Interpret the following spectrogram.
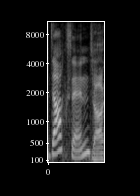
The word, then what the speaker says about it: dachshund: fashioned i said dashand right dashes okay good i did it right a dachshund would be how you would say it but he's not a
